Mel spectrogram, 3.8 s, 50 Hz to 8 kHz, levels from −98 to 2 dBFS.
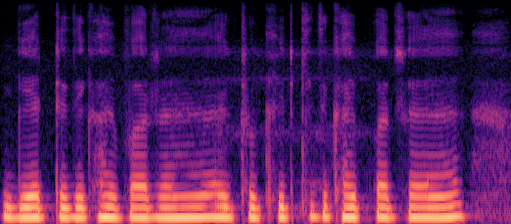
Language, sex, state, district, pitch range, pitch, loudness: Hindi, male, Jharkhand, Deoghar, 140-145 Hz, 140 Hz, -15 LUFS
